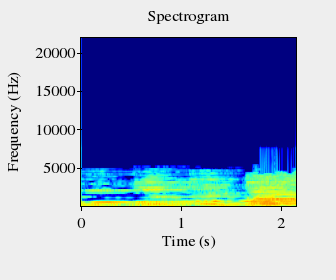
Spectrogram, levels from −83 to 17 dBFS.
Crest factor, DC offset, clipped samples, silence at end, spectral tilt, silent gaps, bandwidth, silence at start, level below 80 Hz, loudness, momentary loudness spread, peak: 12 dB; under 0.1%; 0.2%; 0 s; -8 dB/octave; none; 7.2 kHz; 0 s; -30 dBFS; -13 LUFS; 8 LU; 0 dBFS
